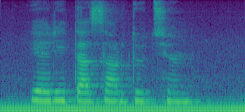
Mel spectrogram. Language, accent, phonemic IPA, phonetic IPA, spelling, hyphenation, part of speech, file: Armenian, Eastern Armenian, /jeɾitɑsɑɾduˈtʰjun/, [jeɾitɑsɑɾdut͡sʰjún], երիտասարդություն, ե‧րի‧տա‧սար‧դու‧թյուն, noun, Hy-երիտասարդություն.ogg
- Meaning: 1. youth (the quality or state of being young) 2. youth, young people, the young ones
